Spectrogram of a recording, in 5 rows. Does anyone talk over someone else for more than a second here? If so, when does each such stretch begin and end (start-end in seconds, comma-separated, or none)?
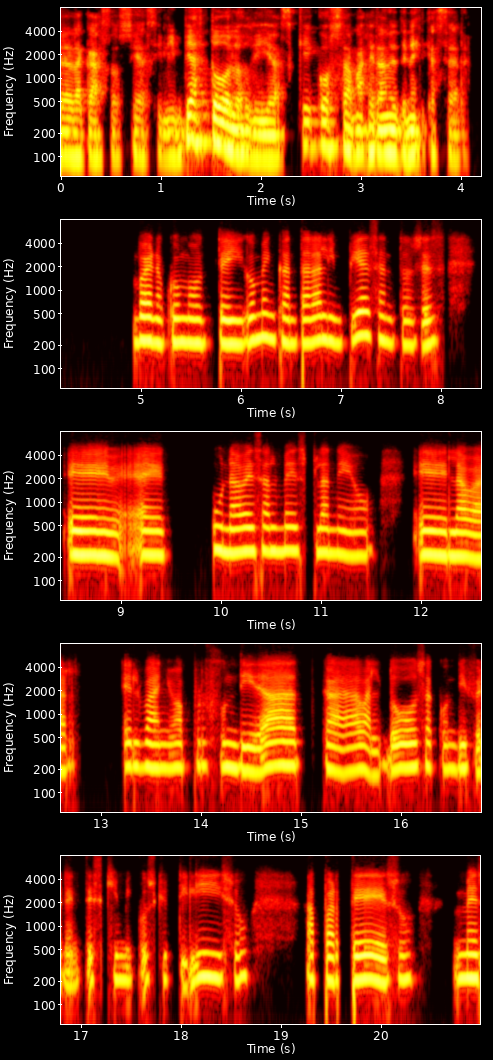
none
